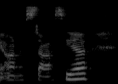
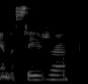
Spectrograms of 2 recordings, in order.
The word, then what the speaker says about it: Anastasia: I say Anastasia. Some people say Anastasia. I say Anastasia.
